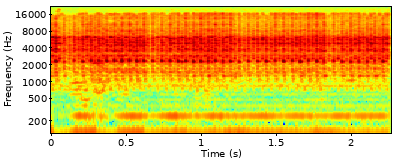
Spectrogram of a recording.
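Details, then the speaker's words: Twin-tub washing machine spin motor loaded with wet clothes. It gives a steady low electrical hum and only twitches or fails to spin up; it had started when unloaded. Failed capacitor. "haciendo zumbido vamos a ver ven no está funcionando a veces gira un poquitito otras veces intenta y y no lo logra porque como les digo ya con carga el motor pues requiere un impulso mayor que cuando no tiene carga"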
